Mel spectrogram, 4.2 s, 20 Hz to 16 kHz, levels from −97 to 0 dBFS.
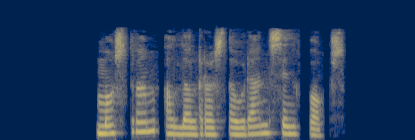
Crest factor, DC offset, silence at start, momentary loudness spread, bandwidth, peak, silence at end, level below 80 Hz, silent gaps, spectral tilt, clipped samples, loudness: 20 dB; under 0.1%; 0.95 s; 8 LU; 7.8 kHz; -8 dBFS; 0.75 s; -66 dBFS; 3.02-3.09 s; -4 dB/octave; under 0.1%; -25 LUFS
